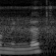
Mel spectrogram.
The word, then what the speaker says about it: ملت: پہ ہم آئیں گے، میم کے نیچے زیر، لام پہ شد اور زبر لگاتے ہوئے تشدید بھی کہا جاتا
